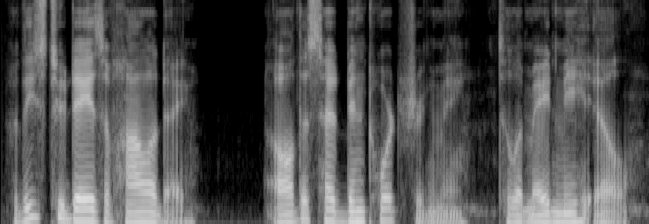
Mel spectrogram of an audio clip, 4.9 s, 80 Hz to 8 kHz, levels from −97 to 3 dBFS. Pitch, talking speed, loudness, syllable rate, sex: 120 Hz, 210 wpm, -20 LUFS, 5.8 syllables/s, male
